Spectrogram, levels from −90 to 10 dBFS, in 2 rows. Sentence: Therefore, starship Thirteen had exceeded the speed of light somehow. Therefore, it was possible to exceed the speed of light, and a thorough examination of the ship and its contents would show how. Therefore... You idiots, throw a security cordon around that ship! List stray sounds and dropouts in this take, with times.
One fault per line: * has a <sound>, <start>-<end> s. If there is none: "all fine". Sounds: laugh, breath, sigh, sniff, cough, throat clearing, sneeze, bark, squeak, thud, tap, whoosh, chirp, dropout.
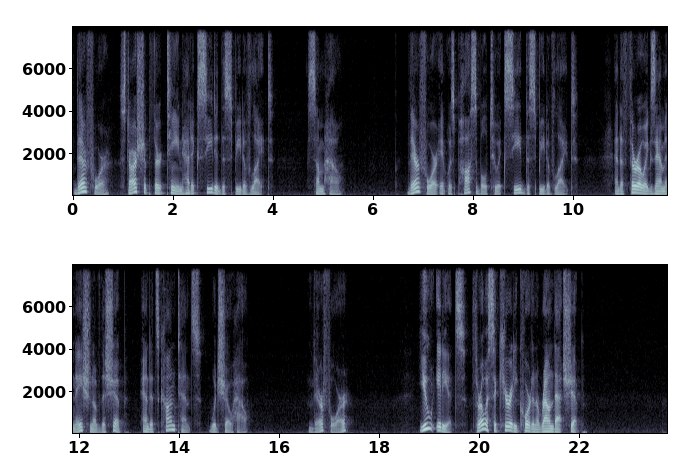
all fine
